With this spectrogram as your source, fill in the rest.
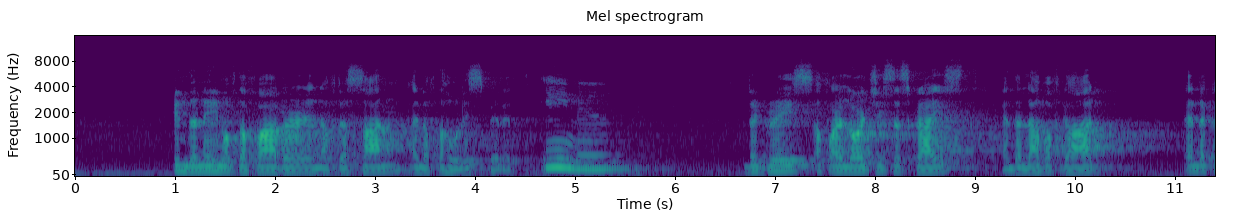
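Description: A man speaks slowly and solemnly through a microphone.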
